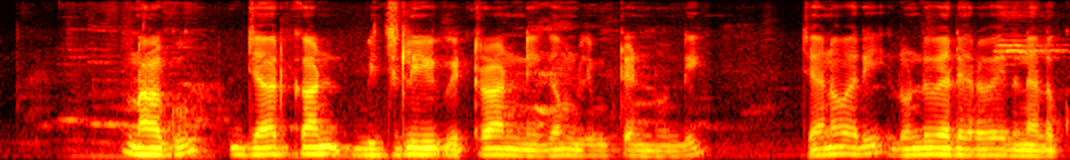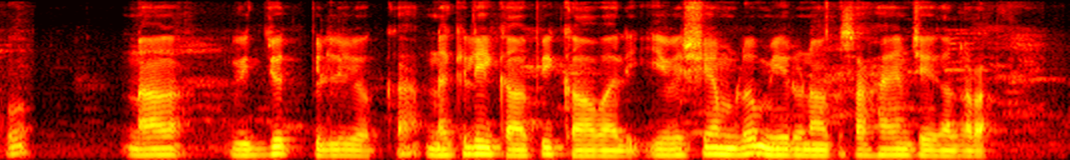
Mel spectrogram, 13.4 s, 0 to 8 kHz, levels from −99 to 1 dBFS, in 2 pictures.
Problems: none marked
